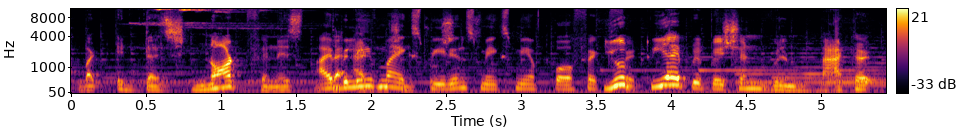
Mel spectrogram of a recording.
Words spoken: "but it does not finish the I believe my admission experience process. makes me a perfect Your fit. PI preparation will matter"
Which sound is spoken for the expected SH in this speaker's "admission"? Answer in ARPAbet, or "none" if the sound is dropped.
none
